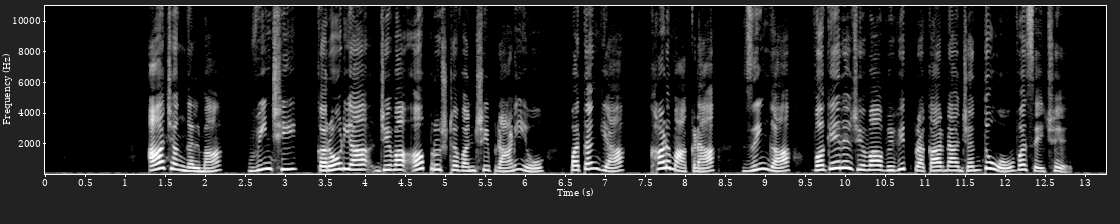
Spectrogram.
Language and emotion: Gujarati, neutral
